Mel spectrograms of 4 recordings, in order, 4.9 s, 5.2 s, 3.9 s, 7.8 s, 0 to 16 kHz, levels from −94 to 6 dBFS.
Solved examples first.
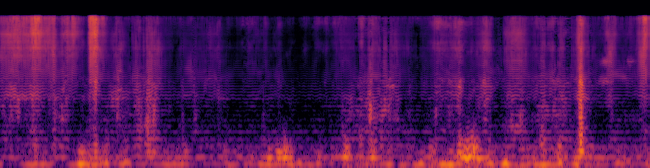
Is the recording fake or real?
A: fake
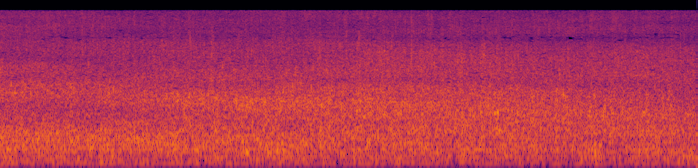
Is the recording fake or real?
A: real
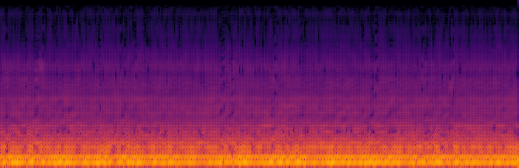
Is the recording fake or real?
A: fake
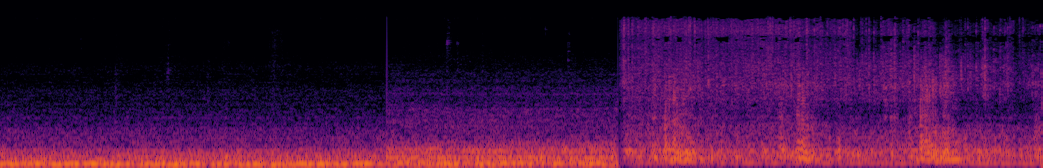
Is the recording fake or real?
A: real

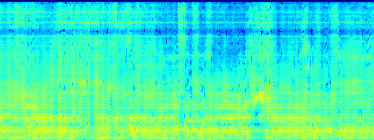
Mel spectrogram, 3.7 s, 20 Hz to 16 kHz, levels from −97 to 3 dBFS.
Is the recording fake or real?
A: fake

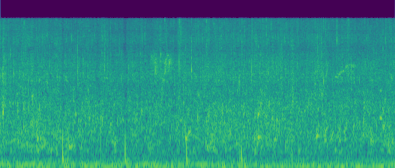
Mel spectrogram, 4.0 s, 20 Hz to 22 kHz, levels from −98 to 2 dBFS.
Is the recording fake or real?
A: fake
